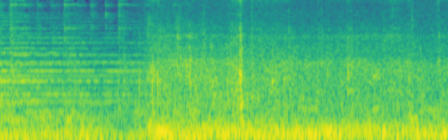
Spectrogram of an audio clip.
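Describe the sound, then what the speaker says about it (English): A racing trimaran sails toward the Route du Rhum starting line off Saint-Malo, with steady broadband wind and water rush that grows louder and fuller partway through, a few brief knocks over the continuous wash. "Erik sails to the starting line for what promises to be the race of his life."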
